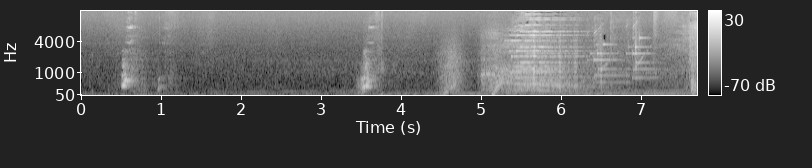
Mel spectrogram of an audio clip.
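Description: A pet dog whimpers and yelps in short bursts while dreaming in its sleep, a few sharp cries and then a longer whining, squeaky stretch, fairly close over a low steady hum.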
